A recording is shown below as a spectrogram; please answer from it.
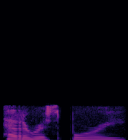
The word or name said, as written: heterospory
